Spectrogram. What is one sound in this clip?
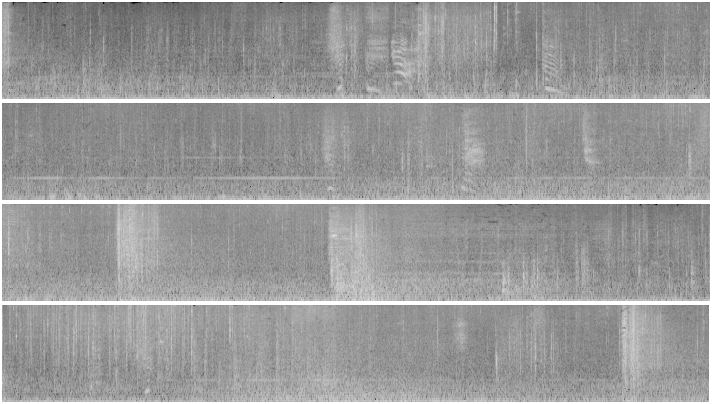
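Fire roars steadily with a low rumble.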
